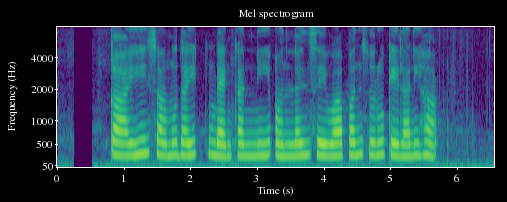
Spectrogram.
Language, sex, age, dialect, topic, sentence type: Marathi, female, 18-24, Southern Konkan, banking, statement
